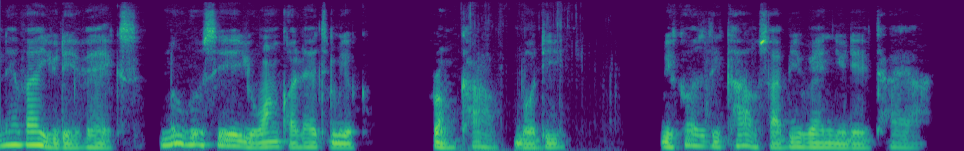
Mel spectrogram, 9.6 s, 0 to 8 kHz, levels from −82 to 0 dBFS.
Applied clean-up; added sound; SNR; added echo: neural mask model RNNoise.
